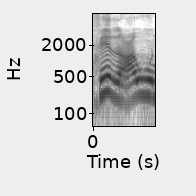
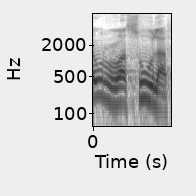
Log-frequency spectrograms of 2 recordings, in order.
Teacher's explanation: فر کی را جو ہے را ساکن سے پہلے زیر، باریک پڑھیں گے. اور رسولہ میں را پر زبر آنے کی جگہ را پور ہو جائے گی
